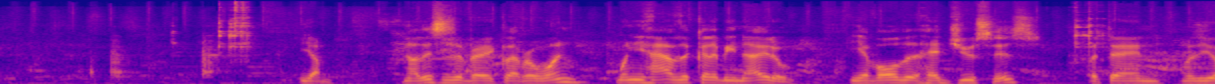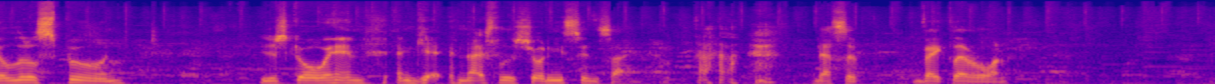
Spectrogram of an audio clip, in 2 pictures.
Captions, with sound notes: Yum. Now this is a very clever one. When you have the carabineiro, you have all the head juices but then, with your little spoon, you just go in and get a nice little chorizo inside. [chuckles] That's a very clever one.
